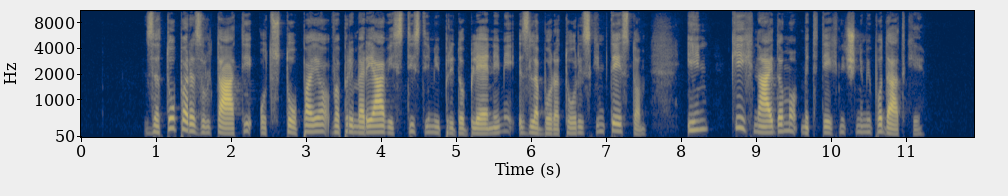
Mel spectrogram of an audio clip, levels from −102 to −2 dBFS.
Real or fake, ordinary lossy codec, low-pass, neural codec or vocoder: real; none; none; none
